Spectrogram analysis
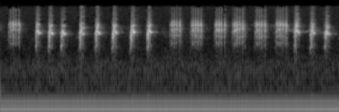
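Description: A sedge warbler sings a fast, restless chatter of harsh, scratchy notes mixed with brief sweet whistles, several notes each second with no pauses.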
